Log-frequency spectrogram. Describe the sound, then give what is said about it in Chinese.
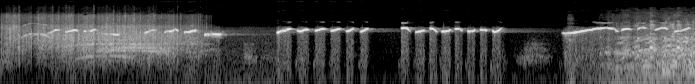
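Someone whistles an imitation of winter birds chirping: rapid high trills, then a series of short repeated chirps in quick rhythm, ending in a rising warble over a noisy background. “啊，就是吹学鸟叫了嘛，叫这冬天的鸟叫嘛”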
